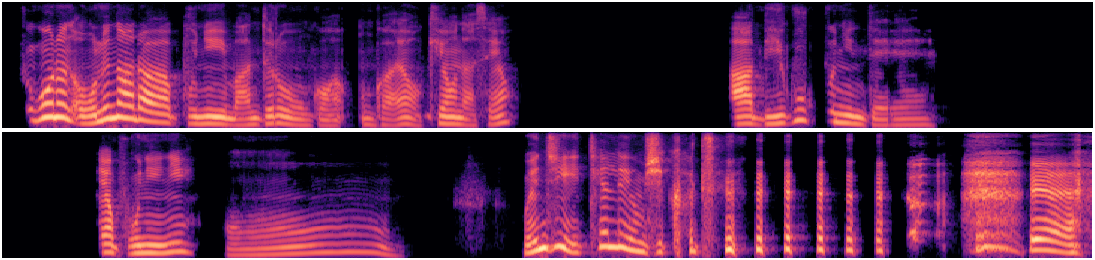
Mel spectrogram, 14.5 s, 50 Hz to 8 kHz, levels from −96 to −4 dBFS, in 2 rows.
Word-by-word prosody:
그거는 300 Hz, +4 st, +5 dB
어느 170 Hz, +10 st, +1 dB
나라 255 Hz, -10 st, +4 dB
분이 160 Hz, -1 st, 0 dB
만들어 145 Hz, +5 st, -5 dB
온 130 Hz, -4 st, -8 dB
건 120 Hz, 0 st, -11 dB
건가요? 140 Hz, 0 st, -9 dB
기억나세요? 155 Hz, +2 st, -6 dB, 1.4 s
아 160 Hz, +2 st, +2 dB
미국 170 Hz, -, -6 dB
분인데 135 Hz, -, -7 dB, 1.7 s
그냥 190 Hz, 0 st, +1 dB
본인이? 180 Hz, +3 st, -2 dB, 0.2 s
어. 165 Hz, +7 st, -12 dB, 0.9 s
왠지 285 Hz, -, +5 dB
이태리 310 Hz, -, +2 dB
음식 200 Hz, -4 st, +2 dB
같은. 240 Hz, +3 st, 0 dB, 2.0 s
예. 225 Hz, -6 st, +7 dB
175 Hz, 180 characters per minute, -21 LUFS, 145-210 Hz, 2.0 s, 예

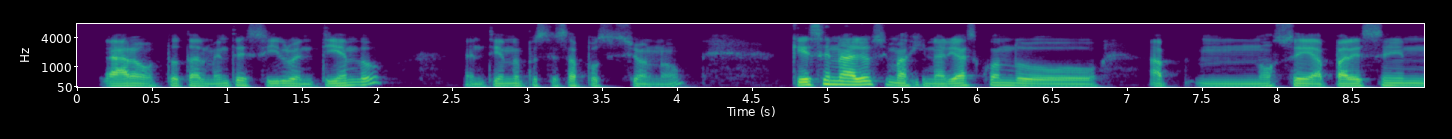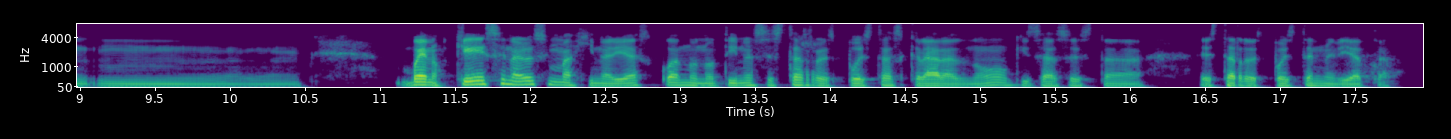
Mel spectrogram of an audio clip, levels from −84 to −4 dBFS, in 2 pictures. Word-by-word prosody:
Claro, 105 Hz, -2 st, +2 dB
totalmente, 100 Hz, +2 st, -2 dB
sí, 105 Hz, 0 st, -4 dB
lo 105 Hz, -1 st, +2 dB
entiendo. 110 Hz, -, -1 dB, 0.5 s
Entiendo, 100 Hz, +3 st, -4 dB
pues, -, -, -9 dB
esa -, -, -3 dB
posición, 90 Hz, -3 st, -7 dB
¿no? 85 Hz, -, -10 dB, 0.7 s
¿Qué 135 Hz, -, +7 dB
escenarios 155 Hz, -1 st, +6 dB
imaginarías 110 Hz, -1 st, +1 dB
cuando 95 Hz, -7 st, 0 dB, 0.3 s
ap -, -, -5 dB
mm, 95 Hz, -2 st, -6 dB
no 100 Hz, 0 st, -4 dB
sé, 105 Hz, -2 st, +2 dB
aparecen, 100 Hz, +2 st, 0 dB, 1.4 s
mm, 85 Hz, -, -17 dB, 0.6 s
bueno, 140 Hz, -2 st, +7 dB
qué 150 Hz, +2 st, +8 dB
escenarios 165 Hz, -2 st, +3 dB
imaginarías 115 Hz, -4 st, -1 dB
cuando 120 Hz, -3 st, 0 dB
no 105 Hz, 0 st, -3 dB
tienes 115 Hz, +1 st, -3 dB
estas 120 Hz, +2 st, 0 dB
respuestas 105 Hz, 0 st, -2 dB
claras, 95 Hz, -3 st, +1 dB
no? 115 Hz, +6 st, -4 dB
Quizás 100 Hz, -2 st, -5 dB
esta 100 Hz, -2 st, -7 dB, 0.3 s
esta -, -, 0 dB
respuesta 100 Hz, +3 st, -2 dB
inmediata. 90 Hz, -4 st, -4 dB
105 Hz, 120 wpm, -26 LUFS, 95-120 Hz, 1.4 s, qué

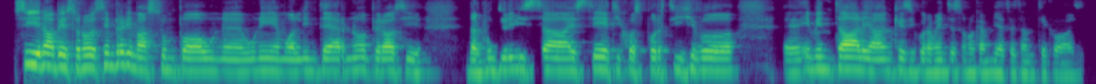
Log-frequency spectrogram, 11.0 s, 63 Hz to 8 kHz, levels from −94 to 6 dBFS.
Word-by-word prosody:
Sì, 205 Hz, -2 st, +5 dB
no, 185 Hz, -1 st, +8 dB
beh, 175 Hz, -2 st, +4 dB
sono 165 Hz, 0 st, +3 dB
sempre 190 Hz, +4 st, +2 dB
rimasto 150 Hz, -5 st, +1 dB
un 145 Hz, -2 st, -9 dB
po' 140 Hz, -1 st, +2 dB
un 135 Hz, -1 st, -6 dB
un 130 Hz, +1 st, -4 dB
emo 135 Hz, -1 st, -2 dB
all'interno, 135 Hz, +2 st, -1 dB
però 135 Hz, -2 st, +2 dB
sì, 135 Hz, -3 st, -6 dB, 0.4 s
dal 125 Hz, -, 0 dB
punto 140 Hz, +2 st, -5 dB
di -, -, -2 dB
vista 140 Hz, -1 st, +1 dB
estetico, 140 Hz, +1 st, -2 dB
sportivo, 140 Hz, -1 st, -2 dB, 0.4 s
ehm, 125 Hz, 0 st, -4 dB
e -, -, -4 dB
mentale 150 Hz, -1 st, +4 dB
anche 135 Hz, +1 st, -1 dB
sicuramente, 130 Hz, 0 st, -5 dB
sono 125 Hz, -1 st, -9 dB
cambiate 120 Hz, -1 st, -7 dB
tante 115 Hz, -1 st, -11 dB
cose. 105 Hz, 0 st, -10 dB
140 Hz, 160 wpm, -23 LUFS, 130-150 Hz, 0.4 s, no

